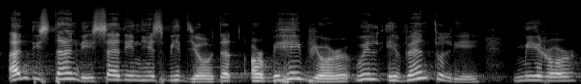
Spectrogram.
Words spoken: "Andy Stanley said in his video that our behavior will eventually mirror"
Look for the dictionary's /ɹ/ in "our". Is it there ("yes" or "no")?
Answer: yes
